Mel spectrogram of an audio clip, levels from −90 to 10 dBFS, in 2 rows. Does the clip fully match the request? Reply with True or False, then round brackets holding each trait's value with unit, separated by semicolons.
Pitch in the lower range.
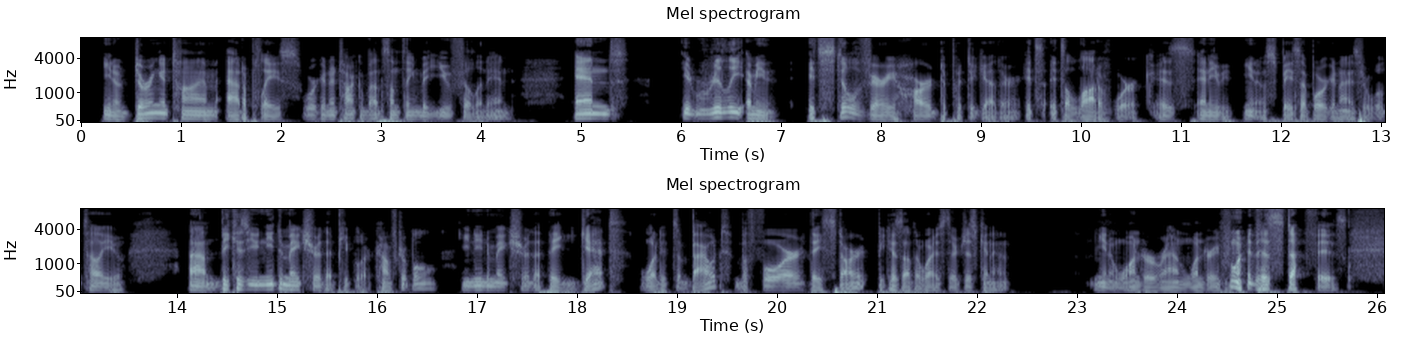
True (85 Hz)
